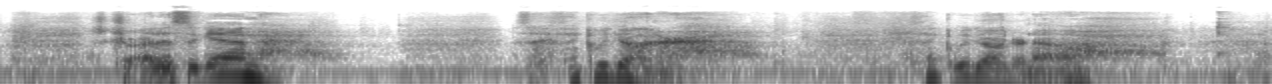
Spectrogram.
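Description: Thick leather gloves rustle and flap as they are pulled on.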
